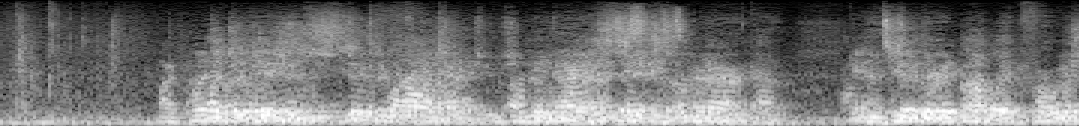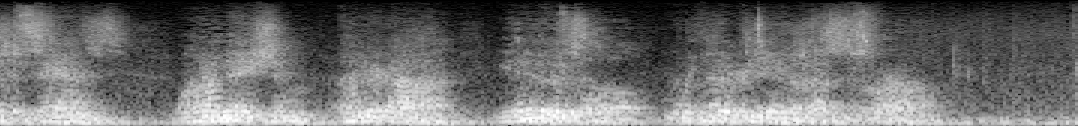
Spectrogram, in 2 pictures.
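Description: A group of men and women recite together in unison in a large room.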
